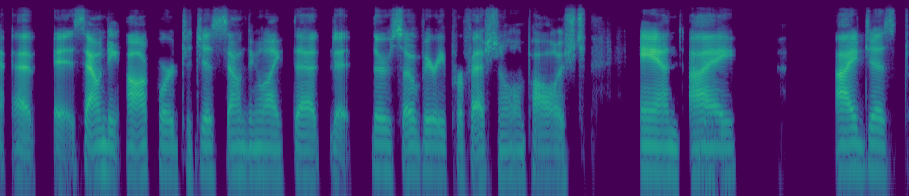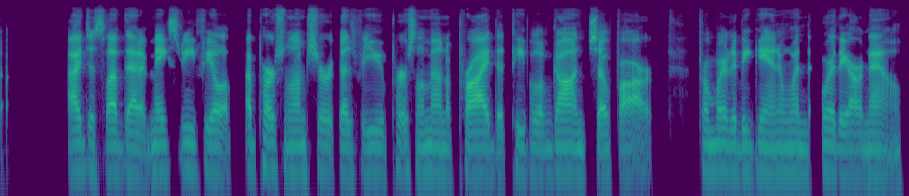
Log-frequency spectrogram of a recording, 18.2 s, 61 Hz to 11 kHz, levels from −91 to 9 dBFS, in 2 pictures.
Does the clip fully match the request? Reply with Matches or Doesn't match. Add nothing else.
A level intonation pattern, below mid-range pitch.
Matches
